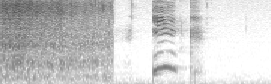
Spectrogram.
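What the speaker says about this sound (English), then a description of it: "she suddenly heard a splash" Water splashes in a swamp: a loud, broadband burst lasting about three quarters of a second, followed by brief, fainter sloshing and dripping sounds.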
